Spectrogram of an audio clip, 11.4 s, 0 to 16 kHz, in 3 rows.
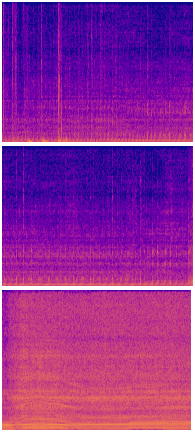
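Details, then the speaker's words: Husqvarna 353 two-stroke chainsaw, restored with gas line and chain drive work, carburetor just adjusted: quiet handling, then fires and revs to a strong steady high-pitched howl while cutting; runs clean and healthy, chain grabby and needing sharpening. "all right I think she's gonna run her so that's a 353 I'll run a couple of tanks of gas out of it and then put her on the market I think it's really good"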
